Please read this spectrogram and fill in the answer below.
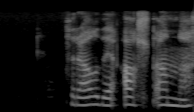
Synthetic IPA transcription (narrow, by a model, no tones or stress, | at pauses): θɾaːwðɪʔal̥t̪ʰanːa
